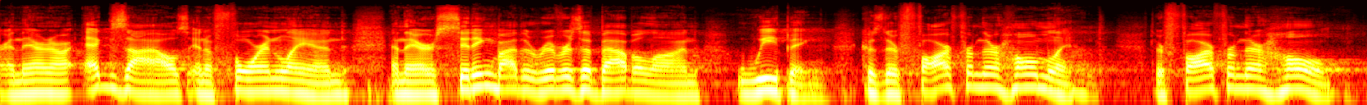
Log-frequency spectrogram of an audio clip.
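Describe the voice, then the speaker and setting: A man preaching a sermon as a pastor, his voice hoarse and his delivery conversational, full of "like" fillers. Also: mid-range voice, long reverb tail.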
